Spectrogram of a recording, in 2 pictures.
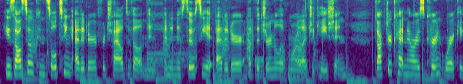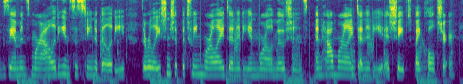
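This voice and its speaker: A woman hosting a podcast, introducing her guest and warmly asking him about his background. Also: mid-range voice, fairly even intonation, fast. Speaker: podcast host. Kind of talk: interview introduction and questions. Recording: music under the intro.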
